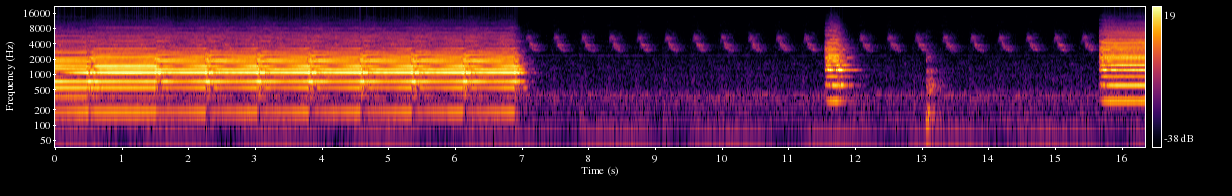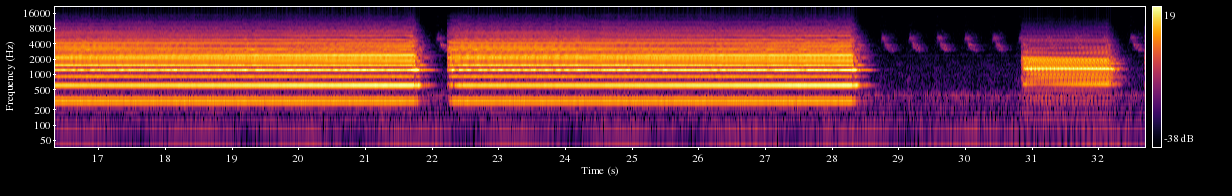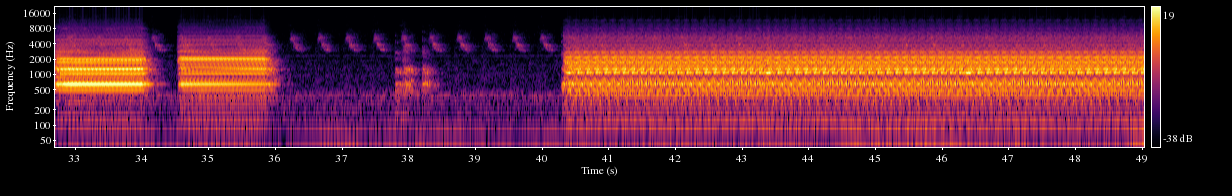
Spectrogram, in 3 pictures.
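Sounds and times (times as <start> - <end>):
mri scanner loud buzzing: 30.8 - 36.2, 40.3 - 49.0
short deep buzzes: 30.8 - 36.4, 40.3 - 49.0.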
